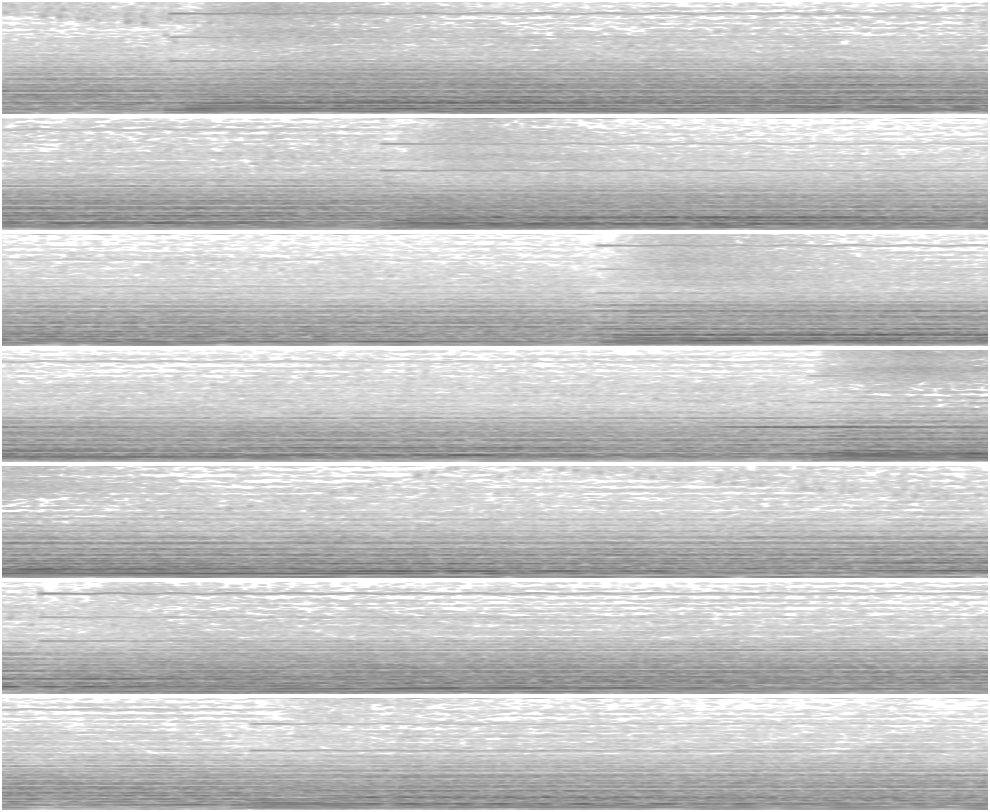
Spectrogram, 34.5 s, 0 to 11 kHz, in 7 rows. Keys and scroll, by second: 12.2 z, 16.7 s, 17.2 a, 21.9-23.4 typing, 26.5 Return, 29.7-30.9 typing, 32.6 a.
